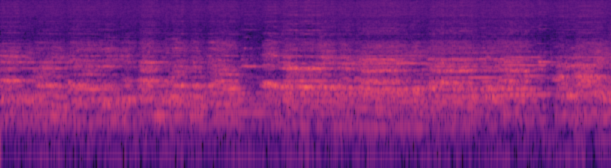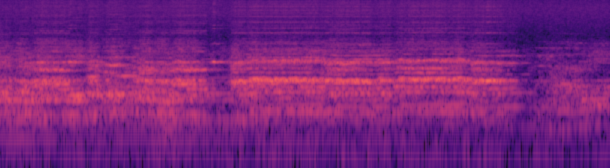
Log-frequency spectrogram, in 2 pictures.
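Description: A choir singing long held notes in parts, the chord changing every second or two; the singing falls away briefly near the end.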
